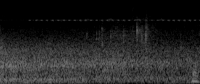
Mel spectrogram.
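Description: Faint, steady background hiss with no distinct event, fading slightly, and a couple of faint ticks near the end.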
